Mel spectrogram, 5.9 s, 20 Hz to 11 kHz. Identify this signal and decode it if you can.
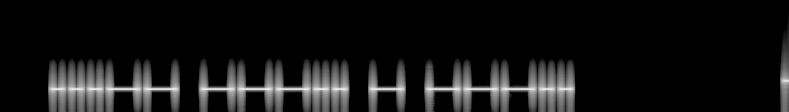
Morse code, heard as a keyed tone, about 17 wpm, 700 Hz. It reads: 38T8
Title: Common Cut Numbers - 4-Digit 17wpm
